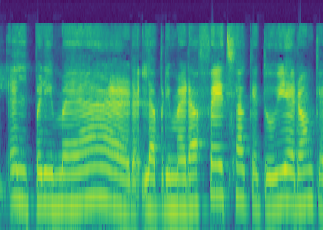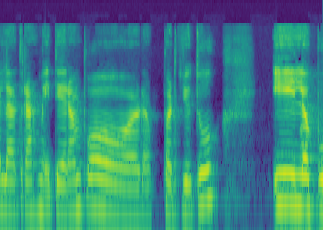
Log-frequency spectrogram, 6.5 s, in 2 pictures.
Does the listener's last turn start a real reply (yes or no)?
no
